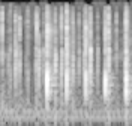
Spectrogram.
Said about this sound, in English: So, yeah, let's get a little clap here.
